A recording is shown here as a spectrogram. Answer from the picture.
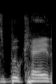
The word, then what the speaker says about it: Bucket: She says, it's bouquet, though. She's like, it's pronounced bouquet.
